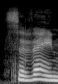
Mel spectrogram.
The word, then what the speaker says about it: Samhain: Samhain, which is spelled like nothing like Samhain. It's S-A-M-H-A-I-N.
